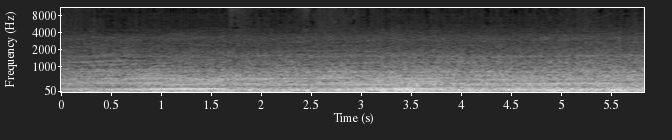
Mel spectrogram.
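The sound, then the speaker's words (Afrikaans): Loud, steady low engine drone from a Jaguar F-Pace SUV while the driver shifts gears with the paddles behind the steering wheel, third to fourth. The level stays fairly constant with only slight dips, and no voices are heard. “Ek kan ook ratte verwissel met die spanne agter die stuurwiel en anders as talle ander karre is hierdie nogal vinnig. Derde, vierde, dit gebeur byna oombliklik.”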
